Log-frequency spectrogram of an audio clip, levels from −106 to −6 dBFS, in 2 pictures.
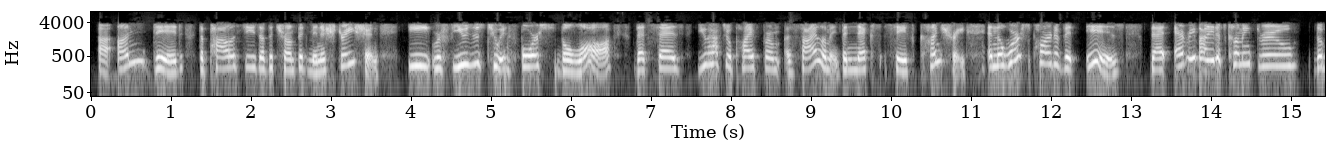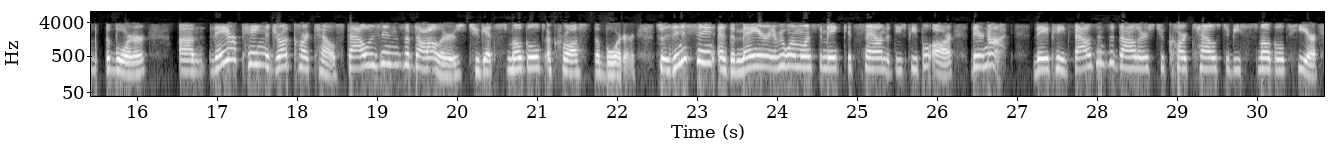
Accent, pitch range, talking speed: American, 210-305 Hz, 170 wpm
